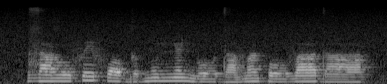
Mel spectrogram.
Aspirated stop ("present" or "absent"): absent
